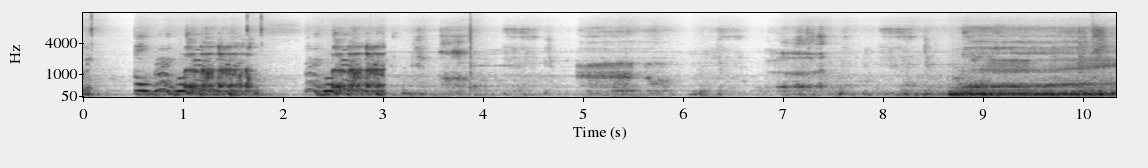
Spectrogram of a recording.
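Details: Cartoon characters (aliens, monster, crocodile and Lilo) burping: several loud, low, rumbling belches with background music.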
